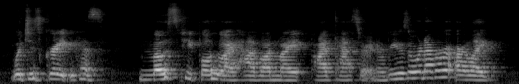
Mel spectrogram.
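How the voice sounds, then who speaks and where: Fairly high-pitched and animated, a woman talks at a fairly quick pace with lively intonation, amid audible room echo and noticeable background noise. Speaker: yoga and wellness podcast host. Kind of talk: casual chat while baking. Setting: kitchen at sister's house. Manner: loud.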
